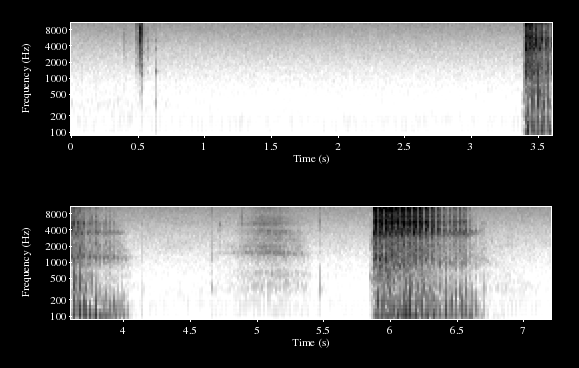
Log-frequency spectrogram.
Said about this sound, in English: Sounds like a horse call. I guess.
